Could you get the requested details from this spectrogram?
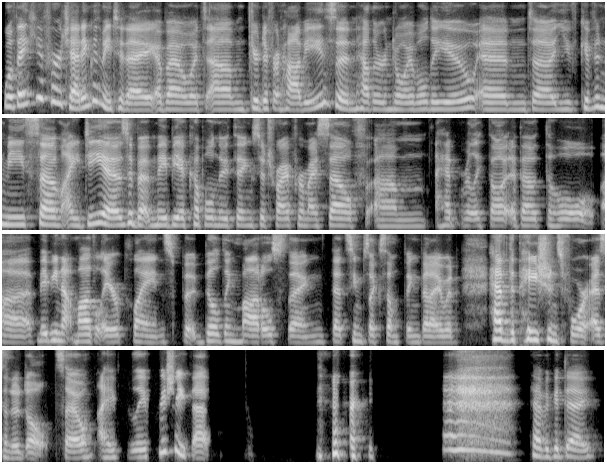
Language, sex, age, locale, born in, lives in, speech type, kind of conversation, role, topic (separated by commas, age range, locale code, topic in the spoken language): English, female, 40-44, en-US, United States, United States, conversation, podcast, host, How do your interests and experiences shape which hobbies you find most fulfilling?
